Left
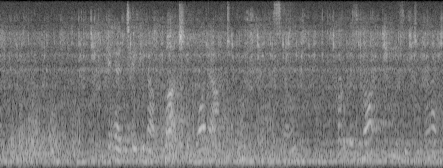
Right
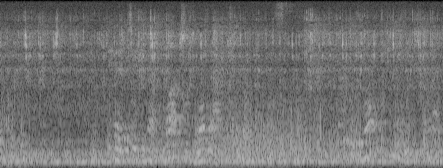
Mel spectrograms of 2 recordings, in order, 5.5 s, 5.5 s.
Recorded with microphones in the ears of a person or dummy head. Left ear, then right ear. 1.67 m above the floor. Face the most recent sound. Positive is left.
turn(degrees=65)  # may be behind; listen again after turning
